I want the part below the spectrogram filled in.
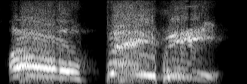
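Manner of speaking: full-throated, stretched commentator shout; pumped-up commentary. Acted. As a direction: roar the big dunk call, high and loud. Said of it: "whenever I get pumped up".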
